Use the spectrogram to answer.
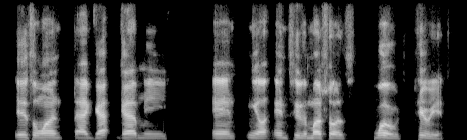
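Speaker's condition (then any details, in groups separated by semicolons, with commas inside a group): Cerebral palsy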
